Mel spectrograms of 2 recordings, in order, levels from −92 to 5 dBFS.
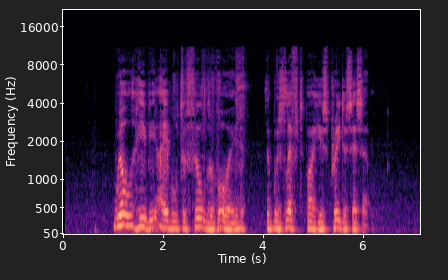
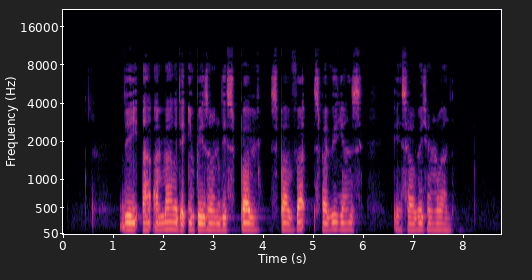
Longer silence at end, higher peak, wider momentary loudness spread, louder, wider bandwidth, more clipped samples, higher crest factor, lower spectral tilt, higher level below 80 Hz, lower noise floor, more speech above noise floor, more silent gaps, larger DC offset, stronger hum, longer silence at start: about the same, 1.05 s vs 1 s; about the same, -2 dBFS vs -4 dBFS; second, 11 LU vs 15 LU; first, -21 LUFS vs -24 LUFS; first, 11 kHz vs 8.4 kHz; neither; about the same, 18 dB vs 20 dB; about the same, -6.5 dB/octave vs -6 dB/octave; first, -50 dBFS vs -68 dBFS; second, -61 dBFS vs -77 dBFS; second, 41 dB vs 54 dB; neither; neither; neither; second, 1 s vs 1.15 s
